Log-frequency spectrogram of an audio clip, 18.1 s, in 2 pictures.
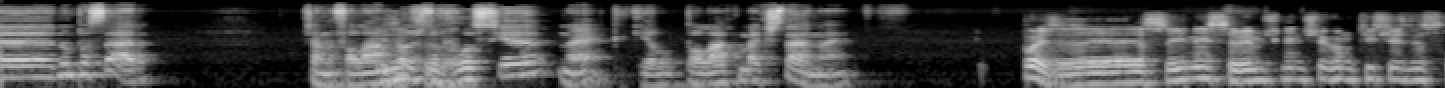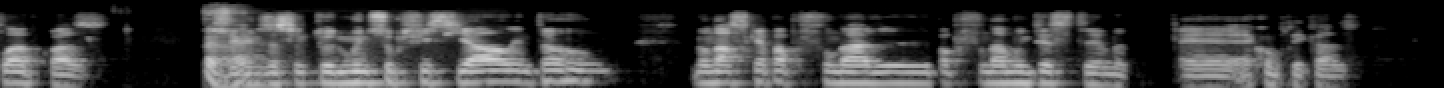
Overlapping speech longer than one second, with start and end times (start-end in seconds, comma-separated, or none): none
